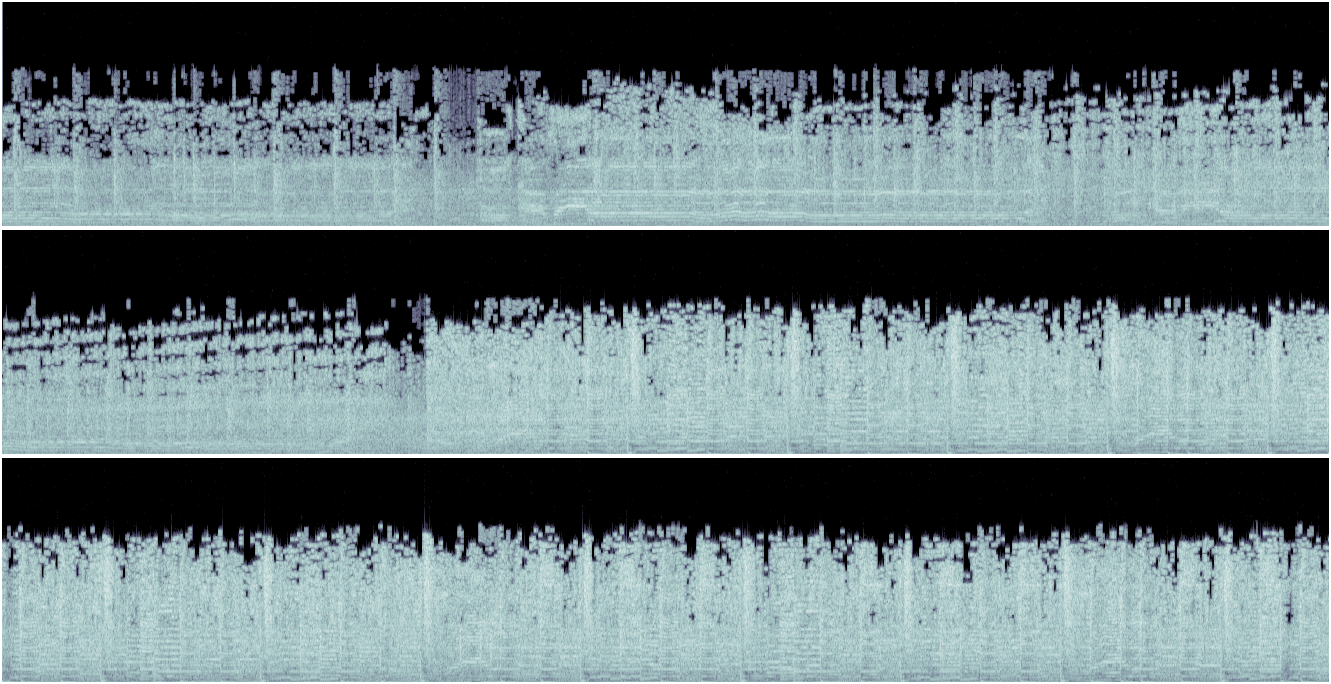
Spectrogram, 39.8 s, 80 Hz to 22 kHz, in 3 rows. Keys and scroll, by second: 13.8 shift+Down, 15.1 ctrl+g, 17.1 ctrl+g, 18.2 ctrl+g, 26.9 ctrl+g, 27.3 ctrl+space, 27.8 ctrl+alt+z.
